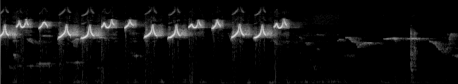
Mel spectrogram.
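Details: Cinereous tit in full 'tembakan' song used to tutor magpie-robins and green leafbirds: high piercing two-note phrases repeated quickly for three seconds, then fading to soft faint notes.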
